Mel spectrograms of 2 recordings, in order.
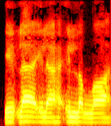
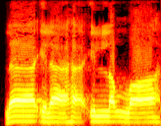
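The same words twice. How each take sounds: First: The phrase is recited quickly but carefully. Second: The phrase is recited slowly and relaxed. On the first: "Bacaan cepat tapi tidak tidak membuang tartilnya"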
